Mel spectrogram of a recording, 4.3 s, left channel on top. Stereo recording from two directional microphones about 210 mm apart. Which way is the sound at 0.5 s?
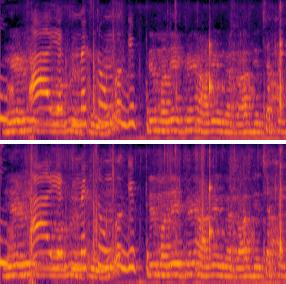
25° left (ahead or behind).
